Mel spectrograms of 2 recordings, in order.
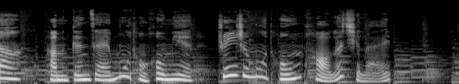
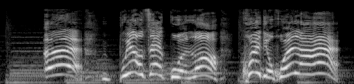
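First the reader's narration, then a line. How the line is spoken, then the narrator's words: Loud shouting. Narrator (Chinese): 跳跳虎对着木桶大声地叫着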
